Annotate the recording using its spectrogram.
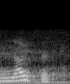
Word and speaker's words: gnosis: That is G-N-O-S-T-I-C-S. Gnostic. Now the G is silent. It's a Greek word. It comes from the Greek word gnosis. G-N-O-S-I-S.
